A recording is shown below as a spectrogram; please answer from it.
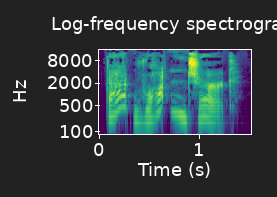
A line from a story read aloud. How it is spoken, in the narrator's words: Chloe exclaimed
